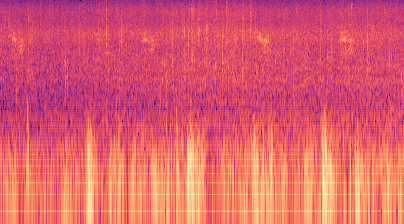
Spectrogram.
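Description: Irregular low rustling and bumping on the microphone, like wind buffeting or handling, with a few faint, short high calls from thrushes.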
